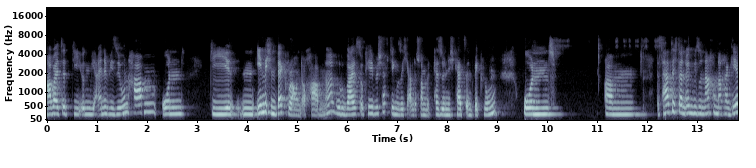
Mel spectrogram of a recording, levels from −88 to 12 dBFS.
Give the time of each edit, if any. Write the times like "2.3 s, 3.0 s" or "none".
none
